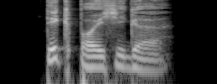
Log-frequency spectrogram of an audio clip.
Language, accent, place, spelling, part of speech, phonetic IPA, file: German, Germany, Berlin, dickbäuchige, adjective, [ˈdɪkˌbɔɪ̯çɪɡə], De-dickbäuchige.ogg
- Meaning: inflection of dickbäuchig: 1. strong/mixed nominative/accusative feminine singular 2. strong nominative/accusative plural 3. weak nominative all-gender singular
